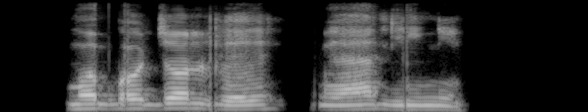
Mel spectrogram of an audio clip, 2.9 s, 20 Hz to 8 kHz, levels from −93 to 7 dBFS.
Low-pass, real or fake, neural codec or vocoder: 7.2 kHz; fake; codec, 16 kHz, 4 kbps, X-Codec, HuBERT features, trained on balanced general audio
